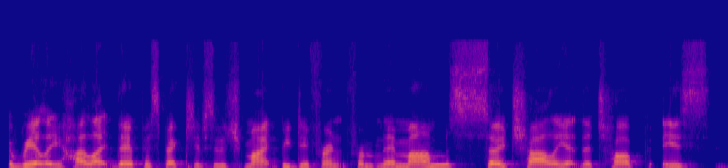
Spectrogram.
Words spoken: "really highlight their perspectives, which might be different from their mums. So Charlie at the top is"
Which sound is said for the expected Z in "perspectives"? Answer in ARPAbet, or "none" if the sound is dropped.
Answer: Z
